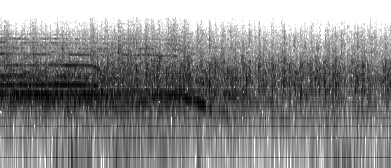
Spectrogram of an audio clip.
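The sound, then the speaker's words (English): A live studio audience applauds and cheers to welcome a guest onto a show: loud, dense clapping with a sustained shouted voice over it in the first half, then the applause thins into scattered claps. “So everybody, please give a big warm welcome from the Nerdist Podcast.”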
